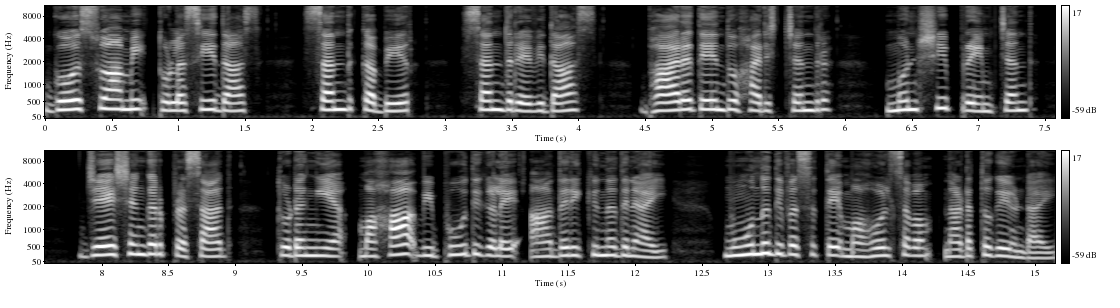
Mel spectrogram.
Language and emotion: Malayalam, neutral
